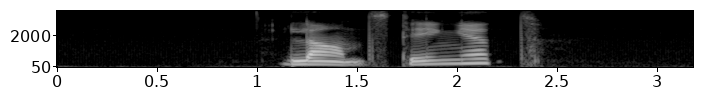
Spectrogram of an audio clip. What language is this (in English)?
Swedish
